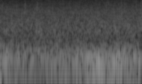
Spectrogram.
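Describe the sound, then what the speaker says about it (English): Steady heavy rain with a low thunder rumble on a dark London street in the detective game Detective Butler: Maiden Voyage Murder, a dense unbroken wash of downpour heard alone without any voices. "On the dark and rainy streets of London"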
